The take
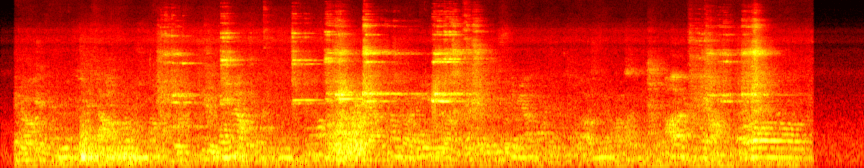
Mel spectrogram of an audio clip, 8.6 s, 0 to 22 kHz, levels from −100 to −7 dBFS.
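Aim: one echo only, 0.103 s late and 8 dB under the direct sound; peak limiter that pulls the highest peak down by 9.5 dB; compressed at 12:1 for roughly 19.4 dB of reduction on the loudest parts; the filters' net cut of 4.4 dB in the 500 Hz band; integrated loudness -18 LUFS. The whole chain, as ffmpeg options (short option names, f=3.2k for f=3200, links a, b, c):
-af "equalizer=f=500:t=o:g=-5.5,acompressor=threshold=-35dB:ratio=12,alimiter=level_in=10dB:limit=-24dB:level=0:latency=1,volume=-10dB,aecho=1:1:103:0.398,volume=23.5dB"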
